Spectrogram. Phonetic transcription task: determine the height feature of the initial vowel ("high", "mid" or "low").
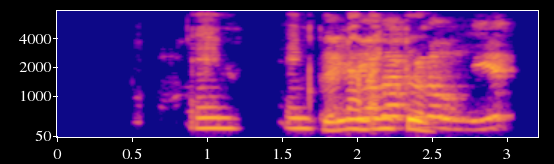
mid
